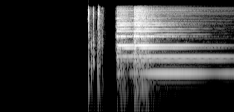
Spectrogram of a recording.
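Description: Subscribe-button sound effect: a quick double mouse click about a second in, then a bright bell ding that rings on and slowly fades.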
